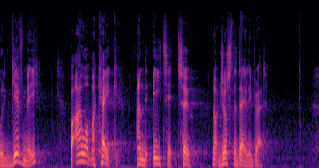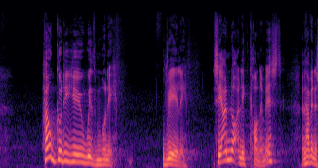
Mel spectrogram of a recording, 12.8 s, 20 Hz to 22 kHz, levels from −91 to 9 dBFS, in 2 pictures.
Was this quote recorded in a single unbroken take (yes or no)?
yes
